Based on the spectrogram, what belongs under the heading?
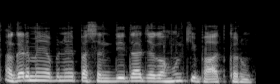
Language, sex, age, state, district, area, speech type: Urdu, male, 18-30, Uttar Pradesh, Ghaziabad, urban, spontaneous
